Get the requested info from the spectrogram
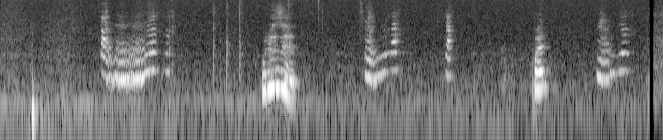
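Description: Calico cat meowing close up, six meows in about seven seconds; the first, about a second in, is the longest, and each call rises and falls in pitch.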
